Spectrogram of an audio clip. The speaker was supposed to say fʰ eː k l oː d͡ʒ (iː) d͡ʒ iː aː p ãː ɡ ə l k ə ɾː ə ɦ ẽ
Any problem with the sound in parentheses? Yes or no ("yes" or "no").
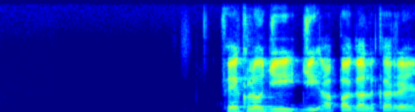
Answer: no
